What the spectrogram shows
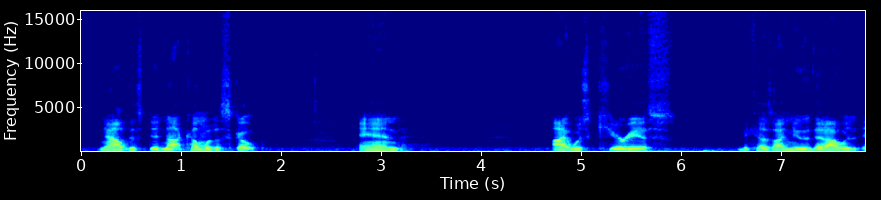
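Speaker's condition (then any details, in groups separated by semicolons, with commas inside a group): No condition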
